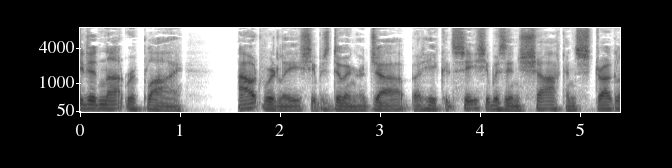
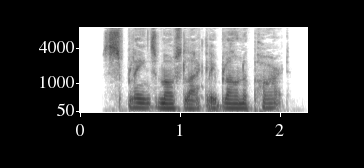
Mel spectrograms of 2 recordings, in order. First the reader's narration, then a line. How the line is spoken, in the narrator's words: she whispered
